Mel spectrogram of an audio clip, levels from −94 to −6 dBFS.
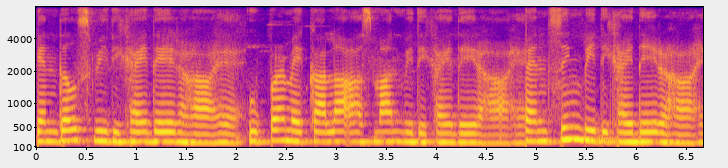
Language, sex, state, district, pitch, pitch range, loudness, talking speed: Hindi, female, Arunachal Pradesh, Longding, 200 Hz, 185-210 Hz, -13 LUFS, 190 wpm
